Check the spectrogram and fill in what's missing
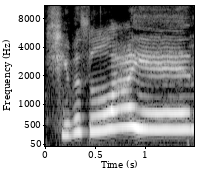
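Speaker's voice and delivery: high, slow teasing voice. Real, not acted. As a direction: tease in a sing-song. Teasing mock accusation.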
